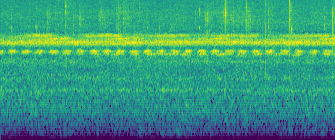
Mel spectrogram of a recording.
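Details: A continuous high-pitched insect chorus with a fast, even pulsing trill beneath a constant ringing whine. Scattered snaps from a crackling bonfire punctuate the steady night sound.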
